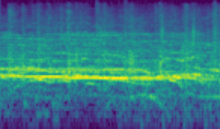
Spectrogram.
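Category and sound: crowd, crowd cheering sound effect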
